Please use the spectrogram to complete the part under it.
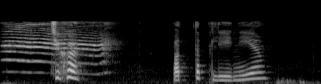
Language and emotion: Russian, neutral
